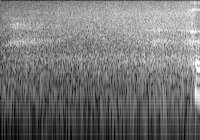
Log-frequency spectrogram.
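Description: Wind buffeting an outdoor microphone: a steady rushing noise that slowly grows louder.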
